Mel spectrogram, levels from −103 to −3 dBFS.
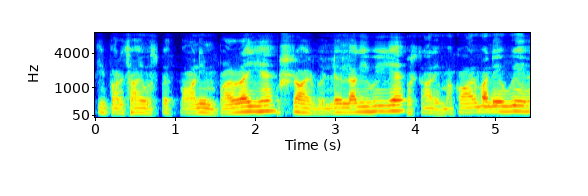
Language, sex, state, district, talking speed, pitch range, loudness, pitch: Hindi, male, Maharashtra, Aurangabad, 220 wpm, 110-140 Hz, -29 LUFS, 120 Hz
